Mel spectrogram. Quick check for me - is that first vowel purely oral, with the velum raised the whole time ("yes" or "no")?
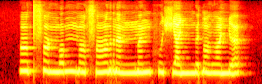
no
